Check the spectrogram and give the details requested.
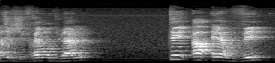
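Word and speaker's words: tarv: T-A-R-V, qui se prononce T-A-R-W, tar, qui vient apparemment de taureau et qui peut être utilisé pour coureur de femmes que tard.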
